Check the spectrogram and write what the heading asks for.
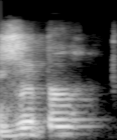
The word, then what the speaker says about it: Zypper: Did you misspell zipper? Because zipper spelled with a Y.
